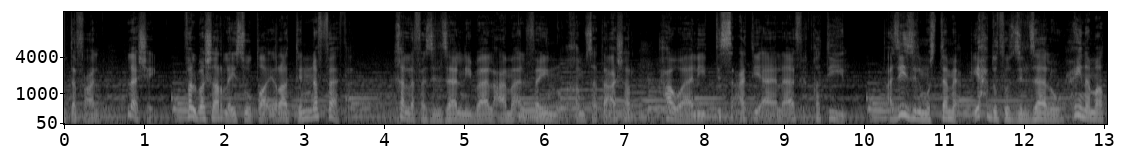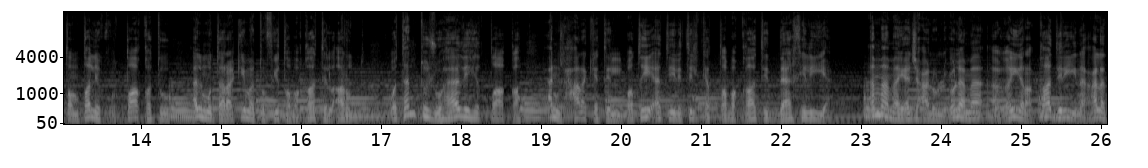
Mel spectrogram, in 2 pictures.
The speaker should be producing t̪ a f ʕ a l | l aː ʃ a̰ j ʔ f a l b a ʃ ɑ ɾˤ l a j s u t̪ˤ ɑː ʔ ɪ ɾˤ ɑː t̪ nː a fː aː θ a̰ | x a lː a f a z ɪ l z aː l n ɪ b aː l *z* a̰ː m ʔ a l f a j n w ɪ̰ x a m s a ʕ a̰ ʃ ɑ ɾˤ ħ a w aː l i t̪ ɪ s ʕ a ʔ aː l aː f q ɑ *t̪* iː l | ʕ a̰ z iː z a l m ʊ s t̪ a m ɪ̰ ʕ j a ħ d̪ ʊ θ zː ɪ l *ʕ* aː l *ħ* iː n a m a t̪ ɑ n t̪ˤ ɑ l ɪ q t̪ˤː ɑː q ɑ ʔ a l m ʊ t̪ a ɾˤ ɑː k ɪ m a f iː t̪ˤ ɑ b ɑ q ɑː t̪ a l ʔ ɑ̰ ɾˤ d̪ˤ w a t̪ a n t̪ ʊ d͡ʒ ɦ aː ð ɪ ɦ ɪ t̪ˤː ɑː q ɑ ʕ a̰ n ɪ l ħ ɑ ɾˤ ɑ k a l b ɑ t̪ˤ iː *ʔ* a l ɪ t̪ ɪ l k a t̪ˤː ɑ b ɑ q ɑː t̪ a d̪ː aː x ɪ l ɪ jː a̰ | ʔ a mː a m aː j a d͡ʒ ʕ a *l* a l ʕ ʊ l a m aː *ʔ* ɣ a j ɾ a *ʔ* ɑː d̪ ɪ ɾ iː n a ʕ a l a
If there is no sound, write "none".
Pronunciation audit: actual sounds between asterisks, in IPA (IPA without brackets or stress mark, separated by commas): ʕ, t̪, z, ħ, ʔ, l, ʔ, q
